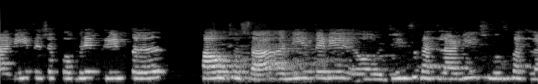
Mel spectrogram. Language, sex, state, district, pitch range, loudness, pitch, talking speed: Konkani, female, Goa, North and South Goa, 270-290 Hz, -16 LUFS, 285 Hz, 165 wpm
